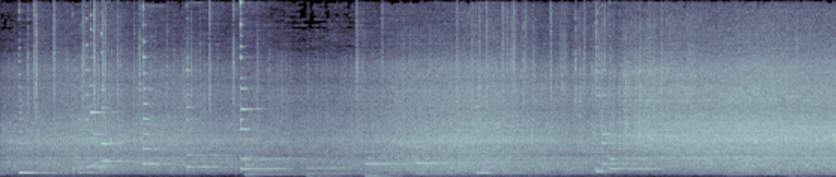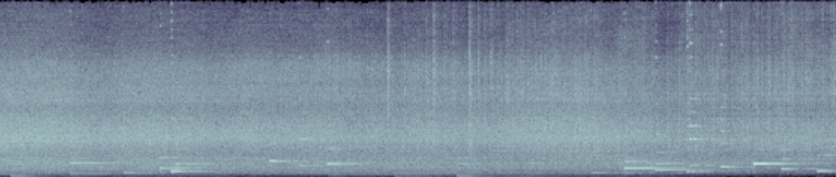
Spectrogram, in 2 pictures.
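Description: Harp played slowly, single plucked notes ringing over held low notes, over a soft hiss of steel beads rolling across a drum head that swells in the middle and fades again.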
